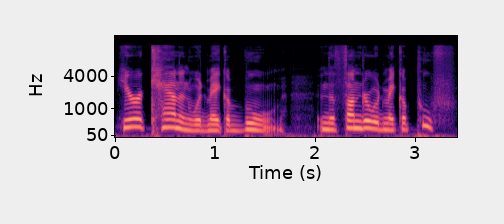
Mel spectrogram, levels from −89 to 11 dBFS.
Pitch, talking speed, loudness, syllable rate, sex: 205 Hz, 245 wpm, -17 LUFS, 5.7 syllables/s, female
